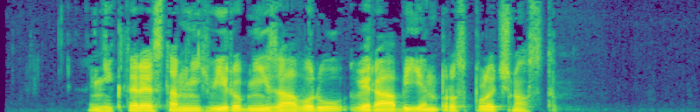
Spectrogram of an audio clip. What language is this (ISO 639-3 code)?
ces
